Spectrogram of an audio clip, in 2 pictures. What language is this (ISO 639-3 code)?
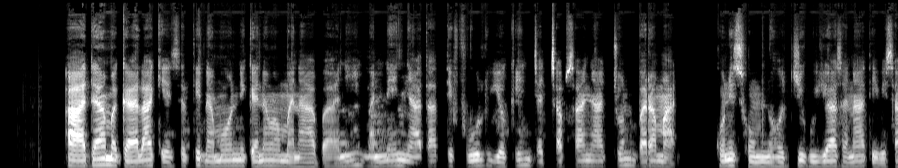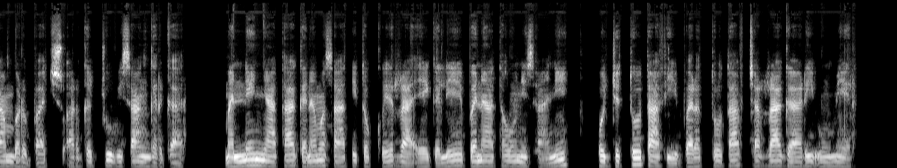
orm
